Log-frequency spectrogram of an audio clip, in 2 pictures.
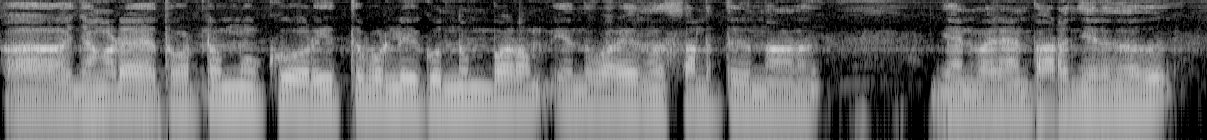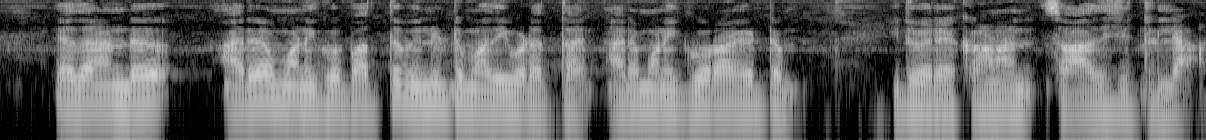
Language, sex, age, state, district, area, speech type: Malayalam, male, 60+, Kerala, Kollam, rural, spontaneous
